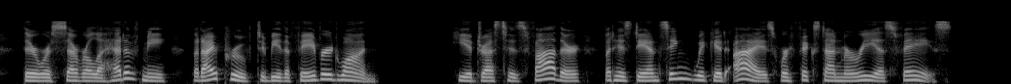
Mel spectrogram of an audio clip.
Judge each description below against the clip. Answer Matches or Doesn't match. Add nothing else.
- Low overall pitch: Doesn't match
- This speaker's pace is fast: Doesn't match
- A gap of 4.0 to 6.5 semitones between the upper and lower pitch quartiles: Doesn't match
